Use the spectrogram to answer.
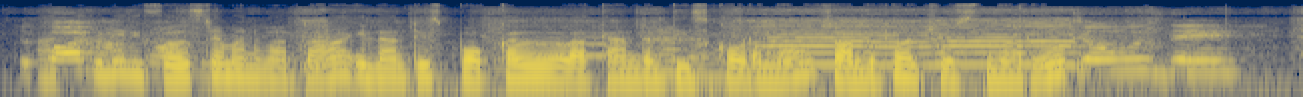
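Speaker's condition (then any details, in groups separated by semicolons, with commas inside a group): No condition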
